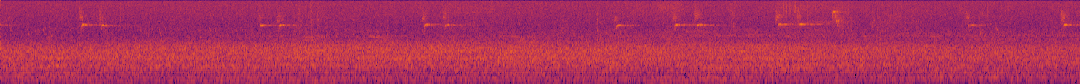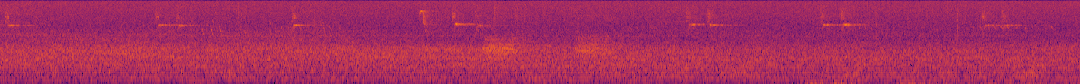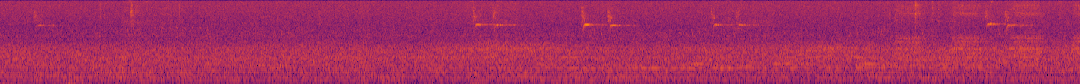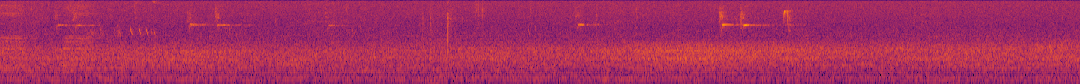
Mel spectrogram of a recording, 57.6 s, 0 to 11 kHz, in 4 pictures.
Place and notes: bergwerk ost, parkplatz - bergwerk ost, hamm (westf), parkplatz
bergwerk ost, hamm, parkplatz
January 2010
